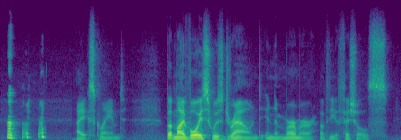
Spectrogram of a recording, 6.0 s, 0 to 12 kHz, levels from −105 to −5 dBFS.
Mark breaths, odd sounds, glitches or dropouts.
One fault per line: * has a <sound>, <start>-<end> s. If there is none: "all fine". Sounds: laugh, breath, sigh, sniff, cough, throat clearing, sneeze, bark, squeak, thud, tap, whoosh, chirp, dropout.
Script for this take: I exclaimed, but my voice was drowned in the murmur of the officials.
* has a laugh, 0.1-0.7 s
